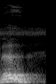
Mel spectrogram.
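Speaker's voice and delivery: loud exasperated ugh; big groaned ugh. Retold or imitated. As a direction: groan it out in relief. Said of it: "We're like".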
